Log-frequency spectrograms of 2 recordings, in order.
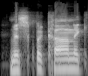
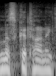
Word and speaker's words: Miskatonic: libraries yep okay well Miss Peconic University or how are you pronounce it yeah good old miskatonic you uh well a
